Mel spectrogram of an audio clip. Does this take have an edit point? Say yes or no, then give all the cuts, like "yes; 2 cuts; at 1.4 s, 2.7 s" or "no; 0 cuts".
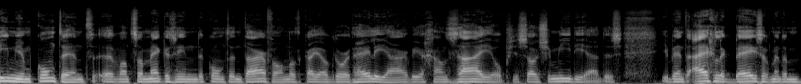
no; 0 cuts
